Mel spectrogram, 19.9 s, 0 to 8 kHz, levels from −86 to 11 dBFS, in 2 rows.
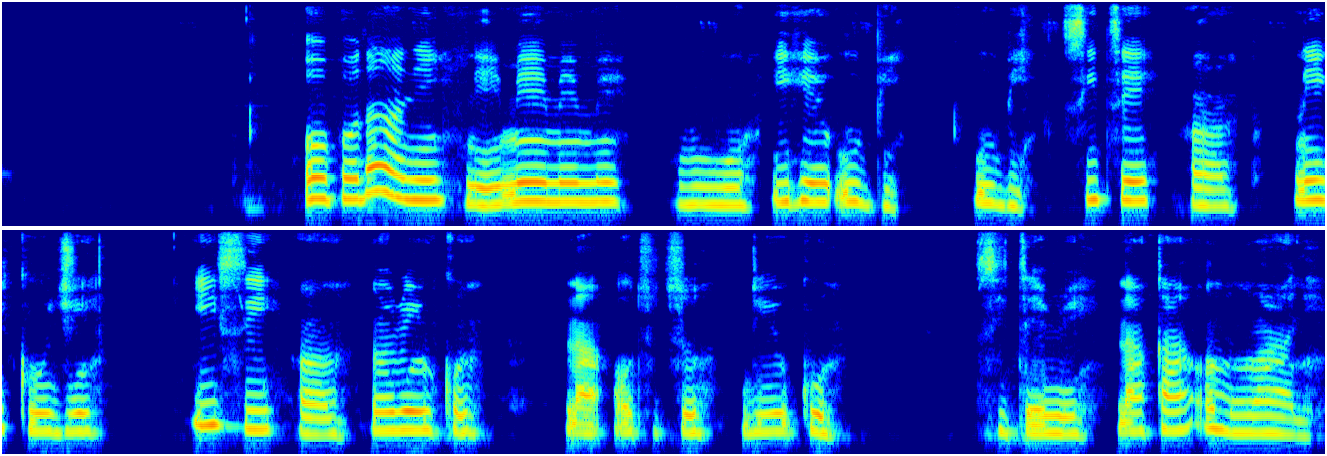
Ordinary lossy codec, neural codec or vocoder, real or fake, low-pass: none; none; real; none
